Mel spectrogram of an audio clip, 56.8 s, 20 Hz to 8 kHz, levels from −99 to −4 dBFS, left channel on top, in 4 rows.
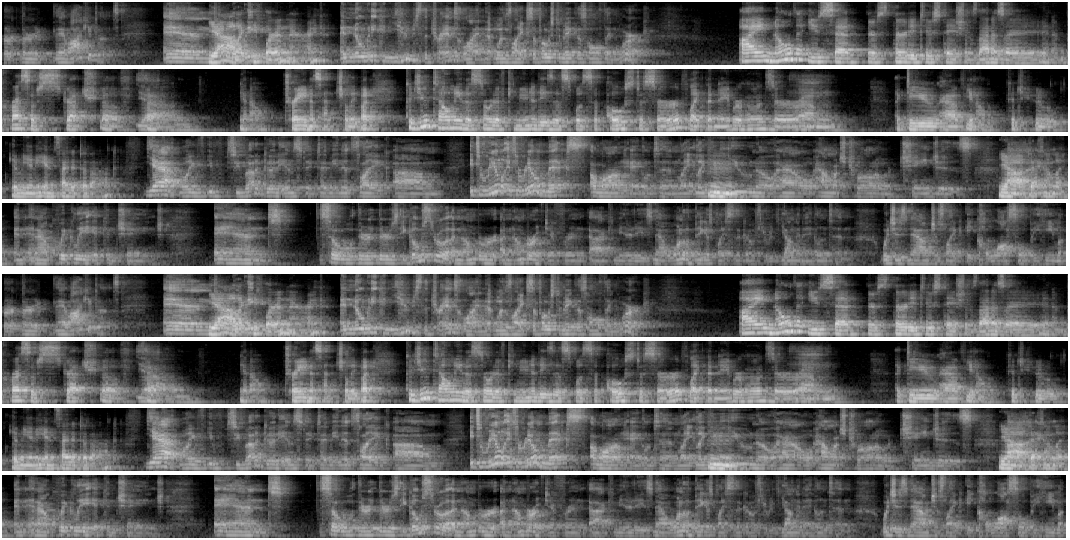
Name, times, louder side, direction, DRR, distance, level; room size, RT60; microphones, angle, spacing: voice 1, 0.0-1.9 2.1-3.5 4.5-8.5 16.0-16.3 24.7-25.2 30.1-42.5 42.8-45.2 45.4-46.4 46.8-56.8, right 1 dB, 5° left, 0 dB, 2.0 m, -37 dB
voice 2, 2.7-3.2 3.5-4.3 9.8-16.6 17.4-17.7 18.0-25.3 26.1-28.2 28.5-29.9 37.8-38.2 41.7-42.6, equal, 25° left, 3 dB, 1.2 m, -30 dB
16.0 x 15.0 x 3.1 m, 0.79 s
head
